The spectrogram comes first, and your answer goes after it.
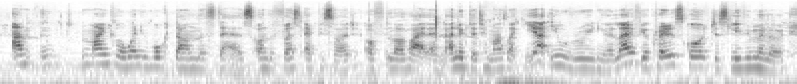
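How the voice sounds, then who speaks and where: Medium-pitched woman at a very fast pace, ordinary pitch variation, music in the background. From Zimbabwe, then UK. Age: 20s. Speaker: podcast co-host. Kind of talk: casual chat.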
